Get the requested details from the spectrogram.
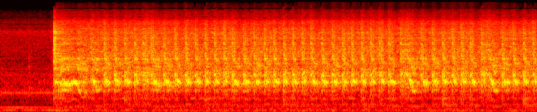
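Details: GM LMM Duramax diesel truck, first start after engine replacement: catches after a brief crank and settles into steady, even diesel clatter at idle with no knocks or misses; sounds healthy.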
